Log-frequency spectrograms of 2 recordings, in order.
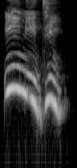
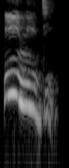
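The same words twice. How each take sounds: First: "inédit" said as i-né-dit, in- with the vowel not nasal; prefix read as in. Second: "inédit" read again as i-né-dit, no nasal on in-; prefix read as in. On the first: Teacher to young pupils, showing how "inédit" is read clearly. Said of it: "Je dis inédit". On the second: Teacher reading the example word back to pupils, softly spelled out. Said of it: "Je lis". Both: Shown as a demonstration.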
